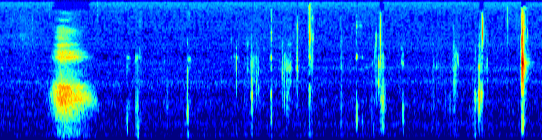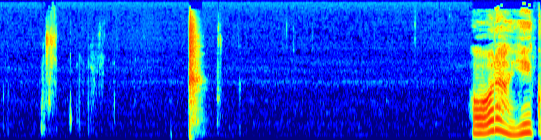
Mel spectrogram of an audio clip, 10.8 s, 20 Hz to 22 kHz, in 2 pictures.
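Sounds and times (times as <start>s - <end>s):
soft breath: 0.5s - 1.0s
person chewing and eating food: 1.3s - 6.8s.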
